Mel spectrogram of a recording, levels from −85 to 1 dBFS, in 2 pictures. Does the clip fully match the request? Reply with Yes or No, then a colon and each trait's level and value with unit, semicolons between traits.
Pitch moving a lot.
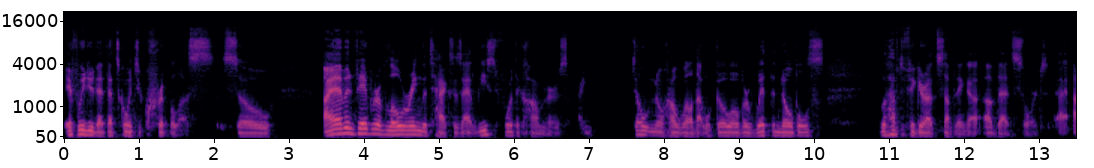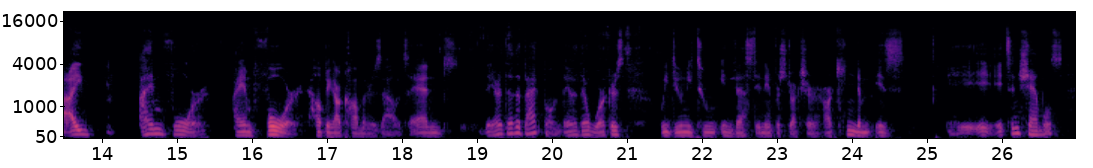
Yes: wide, 5.8 semitones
